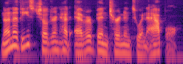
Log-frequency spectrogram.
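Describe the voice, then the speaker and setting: A man reading aloud, voicing a calm, mild male art teacher telling a story in a children's storybook. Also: medium pitch, fairly quick, no echo.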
